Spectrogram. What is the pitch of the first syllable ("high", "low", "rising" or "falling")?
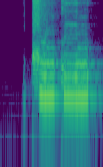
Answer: high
